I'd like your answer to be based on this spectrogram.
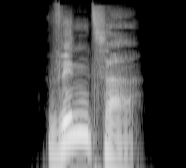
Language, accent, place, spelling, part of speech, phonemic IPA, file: German, Germany, Berlin, Winzer, noun / proper noun, /ˈvɪntsər/, De-Winzer.ogg
- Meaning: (noun) vintner, winemaker, manufacturer of wine; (proper noun) a surname originating as an occupation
